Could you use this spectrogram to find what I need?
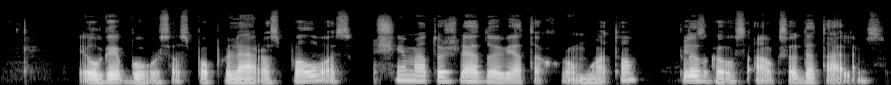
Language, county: Lithuanian, Alytus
